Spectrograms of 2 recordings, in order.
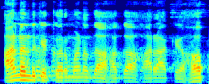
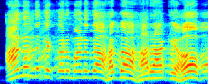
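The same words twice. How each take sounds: First: Slow, low verse recital; couplet recitation. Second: High, loud declaimed verse; full-voiced couplet recitation. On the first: Acted. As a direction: intone the couplet slowly and low. (ધીમેથી, નીચા સૂરે દુહો) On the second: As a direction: belt the couplet out to the crowd. (ઊંચા, બુલંદ અવાજે દુહો)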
